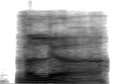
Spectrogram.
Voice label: "velour", British

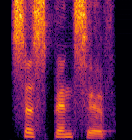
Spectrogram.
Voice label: "suspensive", Indian

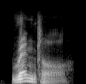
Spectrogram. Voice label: "rental", British

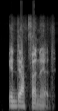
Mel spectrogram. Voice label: "indefinite", American

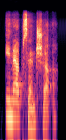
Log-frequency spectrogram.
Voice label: "in absentia", Indian

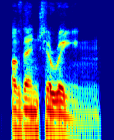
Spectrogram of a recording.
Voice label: "aventurine", British

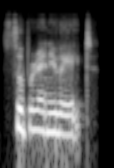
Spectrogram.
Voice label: "superannuate", Indian

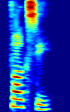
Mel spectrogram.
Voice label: "foxy", Indian

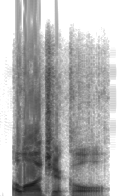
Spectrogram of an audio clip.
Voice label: "illogical", American

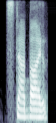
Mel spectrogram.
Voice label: "stabile", Indian

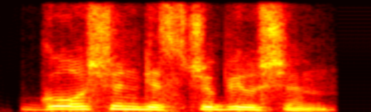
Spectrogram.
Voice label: "Gaussian distribution", Indian

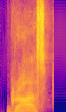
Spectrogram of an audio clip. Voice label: "grasp", Indian

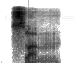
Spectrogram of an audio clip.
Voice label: "slum", British

